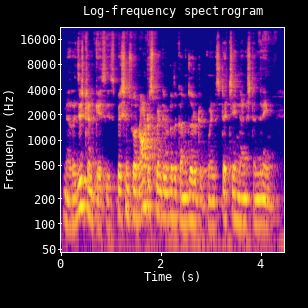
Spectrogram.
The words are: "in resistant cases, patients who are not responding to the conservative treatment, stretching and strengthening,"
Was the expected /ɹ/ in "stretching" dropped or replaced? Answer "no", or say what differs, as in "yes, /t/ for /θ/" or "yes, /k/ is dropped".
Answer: yes, /ɹ/ is dropped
